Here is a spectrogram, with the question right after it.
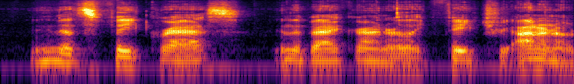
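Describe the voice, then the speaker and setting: A man with a very deep, low voice and vocal fry talks at a very fast pace, his pitch swinging very widely. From US West Coast, Los Angeles. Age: 30s. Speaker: YouTube finance commentator. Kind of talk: casual reaction commentary.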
